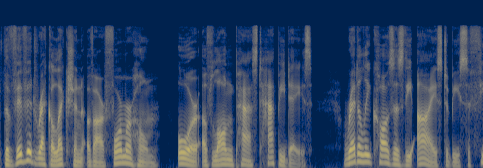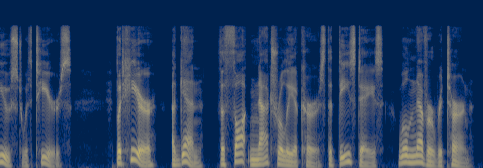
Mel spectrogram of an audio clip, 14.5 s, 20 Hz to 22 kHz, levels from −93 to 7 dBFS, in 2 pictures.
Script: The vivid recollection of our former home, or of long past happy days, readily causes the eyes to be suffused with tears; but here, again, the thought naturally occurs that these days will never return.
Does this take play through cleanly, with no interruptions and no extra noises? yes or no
yes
